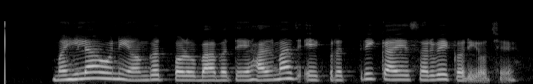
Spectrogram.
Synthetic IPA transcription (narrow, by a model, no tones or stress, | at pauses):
məɦilaoniəŋɡət̪̚pəɽobabət̪eɦalmãd͡ʒek̚pɾət̪ɾikaesəɾʋekəɾjo̰t͡ʃʰḛ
